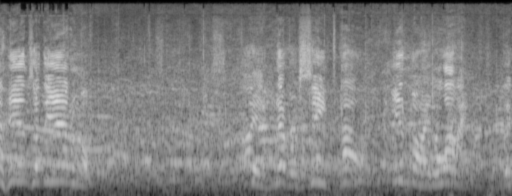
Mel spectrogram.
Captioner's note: applause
